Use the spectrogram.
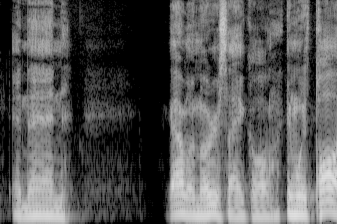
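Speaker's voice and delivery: normal talking voice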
